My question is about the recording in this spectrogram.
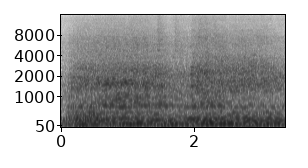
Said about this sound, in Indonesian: ada suara motor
